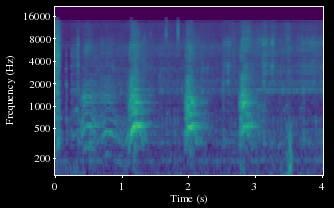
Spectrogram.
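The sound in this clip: A pull-string toy imitates a dog barking: three short, evenly spaced bark-like yelps stand out over a low background, followed by a fainter brief blip.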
